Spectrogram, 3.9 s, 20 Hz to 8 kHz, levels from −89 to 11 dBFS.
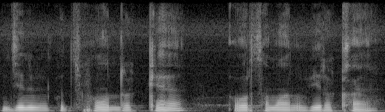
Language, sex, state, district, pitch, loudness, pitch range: Hindi, male, Uttar Pradesh, Saharanpur, 120 Hz, -18 LUFS, 120-125 Hz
